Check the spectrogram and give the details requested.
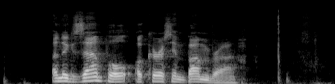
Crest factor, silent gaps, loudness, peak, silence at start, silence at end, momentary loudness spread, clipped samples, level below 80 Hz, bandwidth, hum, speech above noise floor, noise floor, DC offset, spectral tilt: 16 dB; none; -19 LUFS; -4 dBFS; 0.5 s; 0.9 s; 9 LU; under 0.1%; -44 dBFS; 12.5 kHz; none; 32 dB; -50 dBFS; under 0.1%; -6.5 dB/octave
